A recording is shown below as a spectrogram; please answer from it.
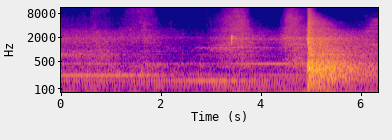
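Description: A steady low hum, then about five seconds in a sudden loud rush of high-pressure water spray that starts abruptly and fades a little.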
